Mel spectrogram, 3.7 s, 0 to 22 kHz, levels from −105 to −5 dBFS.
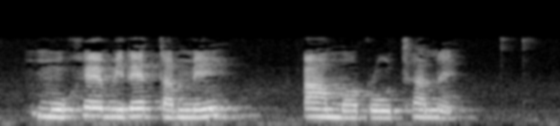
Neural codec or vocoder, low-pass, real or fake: none; 7.2 kHz; real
